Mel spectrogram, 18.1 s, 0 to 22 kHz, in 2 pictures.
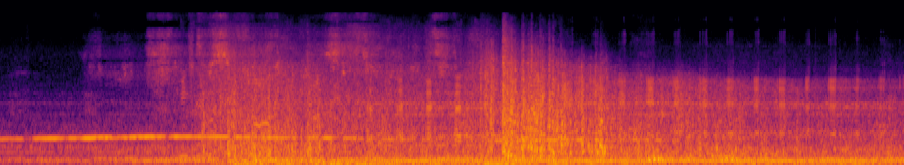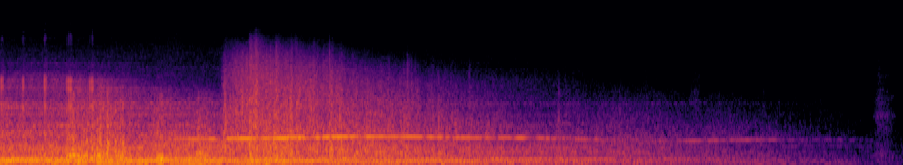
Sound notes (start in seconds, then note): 3.7 distant laughter; 8.2 ominous music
